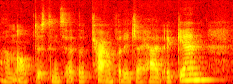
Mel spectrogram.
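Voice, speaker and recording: A woman speaks fairly quickly with a New Zealand accent. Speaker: knitting vlogger. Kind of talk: casual chat. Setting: home, sitting on the floor.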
